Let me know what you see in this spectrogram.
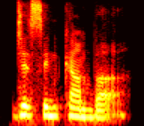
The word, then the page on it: disencumber: Indian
